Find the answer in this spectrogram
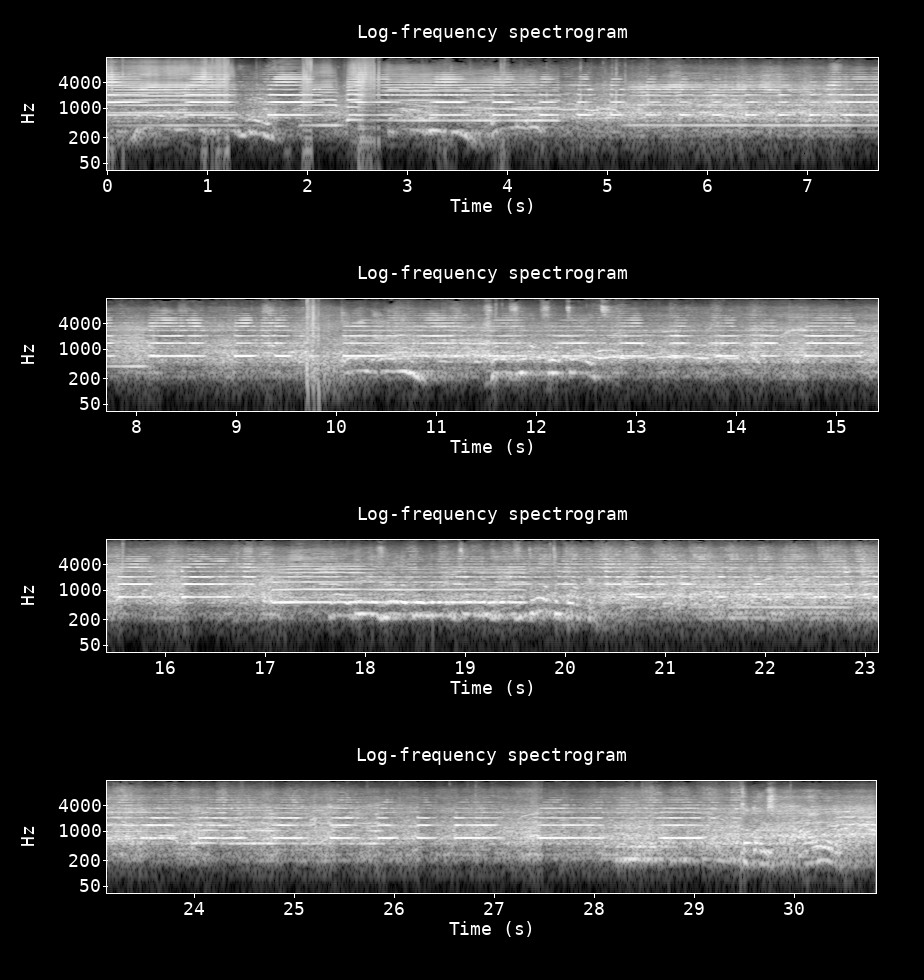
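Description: Crowd of football supporters in an outdoor fan zone, with horns sounding held and repeated notes over voices shouting and singing; one sharp bang about ten seconds in.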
